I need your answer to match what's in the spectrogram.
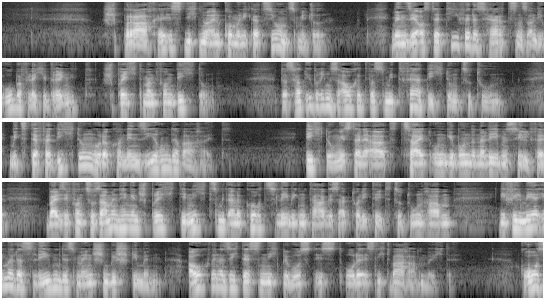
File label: Voicereel deutsch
